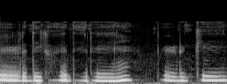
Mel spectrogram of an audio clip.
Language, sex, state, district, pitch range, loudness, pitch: Hindi, male, Bihar, Vaishali, 175-195 Hz, -14 LUFS, 185 Hz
